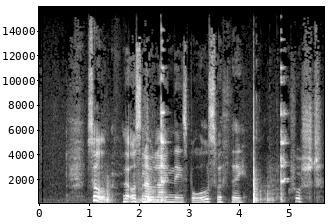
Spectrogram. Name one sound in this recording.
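Glass bowls clink against each other on a table.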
